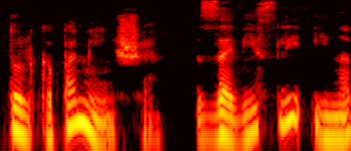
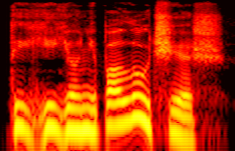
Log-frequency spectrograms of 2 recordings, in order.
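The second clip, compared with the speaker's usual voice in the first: loud furious cry; angry shout; 4 semitones higher, 8 dB louder than usual. Acted. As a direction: shout it in defiance. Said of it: "гневно прокричал Александрит". (гневный крик)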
